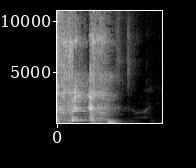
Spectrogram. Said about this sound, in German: Lustig, dass ich jetzt huste.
